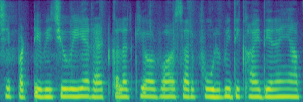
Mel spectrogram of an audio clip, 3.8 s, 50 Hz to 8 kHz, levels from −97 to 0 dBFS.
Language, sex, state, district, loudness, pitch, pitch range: Hindi, female, Bihar, Darbhanga, -14 LUFS, 215 Hz, 210-220 Hz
